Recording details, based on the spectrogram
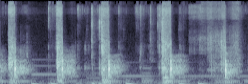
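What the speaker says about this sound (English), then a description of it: "I'm just gonna cut the onion lengthwise into thin strips" A knife chops an onion lengthwise into thin strips on a board, giving repeated sharp, steady strokes about every half second, close and clear with no talk.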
